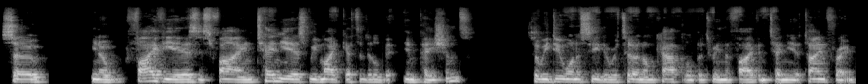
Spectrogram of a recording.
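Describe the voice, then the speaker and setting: A man with a medium-pitched voice talks fairly quickly, his intonation fairly even. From England. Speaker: venture investor. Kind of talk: interview.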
